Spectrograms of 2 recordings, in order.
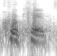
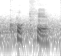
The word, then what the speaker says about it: croquette: For the English people, they call it croquette. Okay. But for French, it's potato coquette. Coquette. So, yes. So the R is silent.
